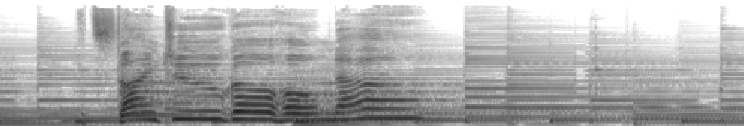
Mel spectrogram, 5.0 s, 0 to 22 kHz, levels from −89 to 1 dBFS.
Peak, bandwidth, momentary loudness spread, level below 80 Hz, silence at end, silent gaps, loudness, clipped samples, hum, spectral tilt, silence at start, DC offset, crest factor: -4 dBFS; 18 kHz; 17 LU; -52 dBFS; 0 s; none; -18 LUFS; under 0.1%; none; -5.5 dB/octave; 0 s; under 0.1%; 16 dB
